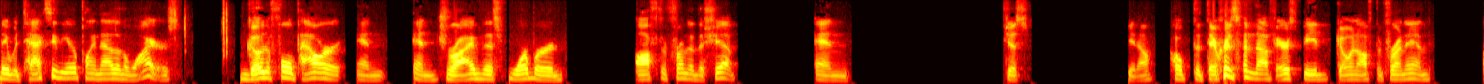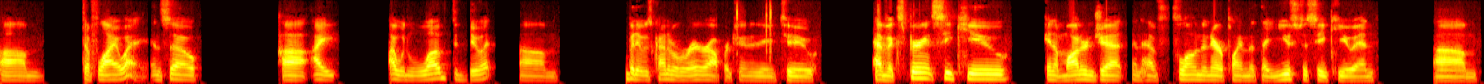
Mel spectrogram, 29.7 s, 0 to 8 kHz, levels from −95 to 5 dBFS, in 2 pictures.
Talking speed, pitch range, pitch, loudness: 165 wpm, 95-130 Hz, 110 Hz, -19 LUFS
